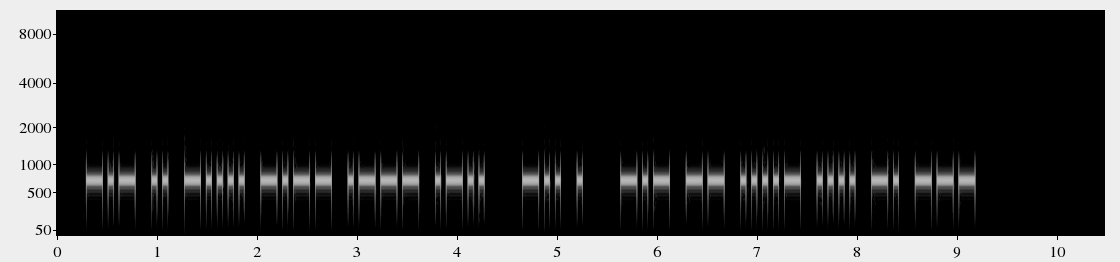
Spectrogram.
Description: Morse code, heard as a keyed tone, about 22 wpm, 700 Hz. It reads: KI6YJL DE KM4HNO
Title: USA Callsign DE Callsign - 6 Characters - 22wpm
